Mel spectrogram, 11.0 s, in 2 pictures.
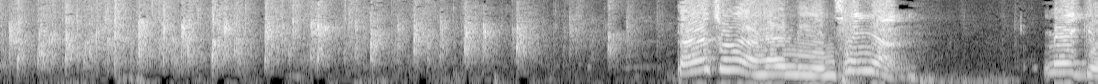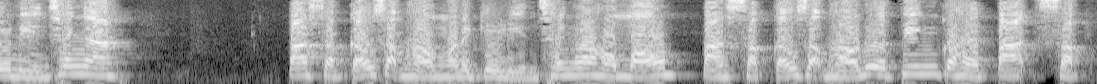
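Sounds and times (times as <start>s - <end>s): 
audience clapping: 0.0s - 3.4s
speech: 3.6s - 4.6s, 5.2s - 6.2s, 6.9s - 10.9s.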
